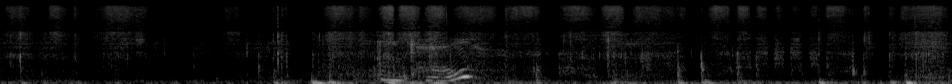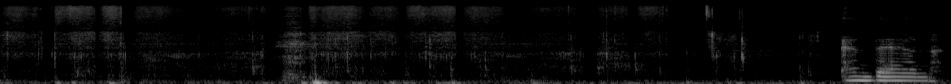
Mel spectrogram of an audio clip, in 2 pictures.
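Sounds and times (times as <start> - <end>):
paper rubbing and sliding: 0.0 - 17.8.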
